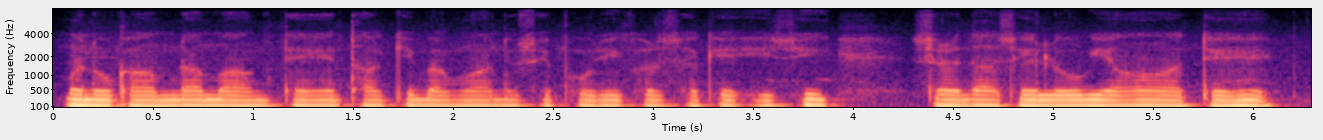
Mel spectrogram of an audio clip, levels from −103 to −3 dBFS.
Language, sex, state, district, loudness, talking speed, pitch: Hindi, male, Rajasthan, Jaipur, -18 LUFS, 155 wpm, 115 Hz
